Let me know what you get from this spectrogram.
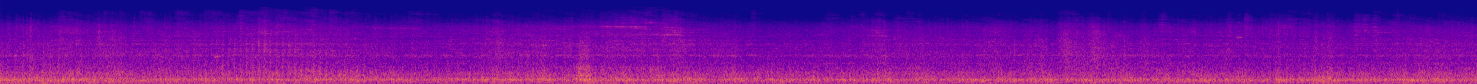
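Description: Double-stack container train's well cars rolling past at steady speed: a constant low rumble with wheels clicking over the rail joints. One sharp metallic clank stands out a little before halfway through.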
